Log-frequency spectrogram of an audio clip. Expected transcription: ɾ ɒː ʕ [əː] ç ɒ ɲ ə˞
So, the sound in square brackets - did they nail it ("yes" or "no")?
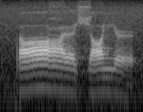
yes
